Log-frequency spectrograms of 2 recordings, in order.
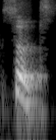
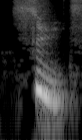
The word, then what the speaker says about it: soot: Last word for this particular drill is, take the word soot. Soot. Soot. So how do you pronounce that word?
